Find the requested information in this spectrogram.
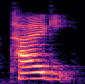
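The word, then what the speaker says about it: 닭이: So for example, the pronunciation of these is 달기, 달기, 달기. E is attached to 닭, right?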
